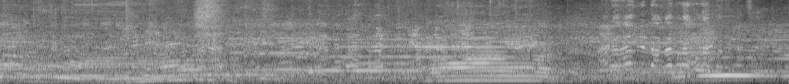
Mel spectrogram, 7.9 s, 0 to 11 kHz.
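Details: Cows with calves at Ambari market in Dinajpur, 24 April 2026, lowing repeatedly: a chain of deep, harmonic moos that slide up and down in pitch, some overlapping, over a busy market background.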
